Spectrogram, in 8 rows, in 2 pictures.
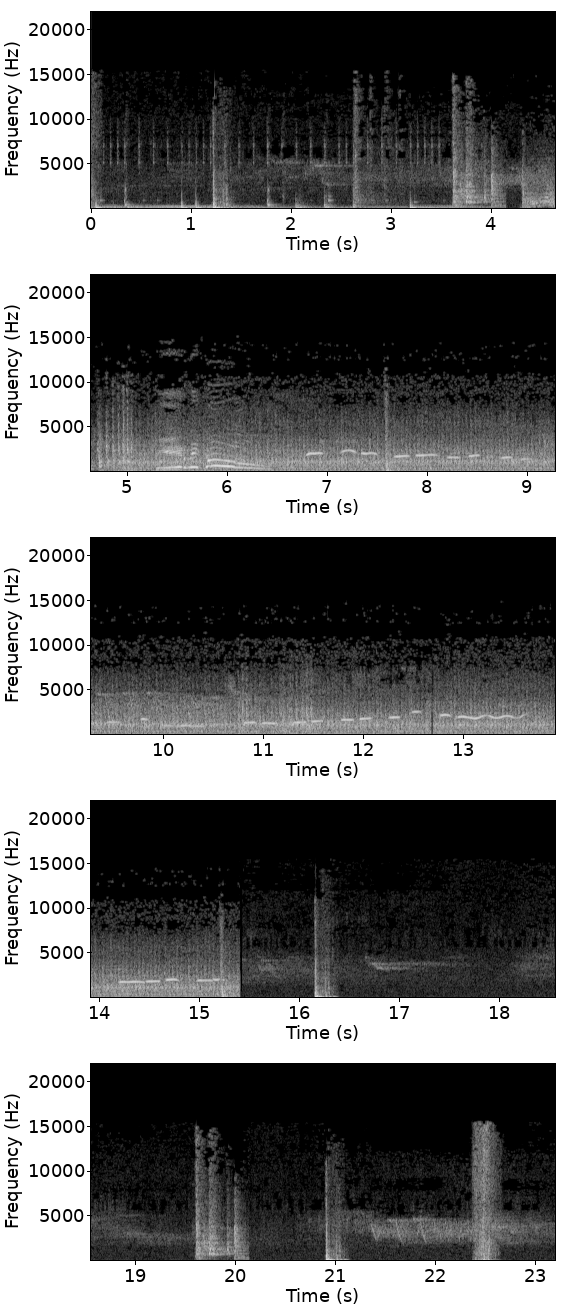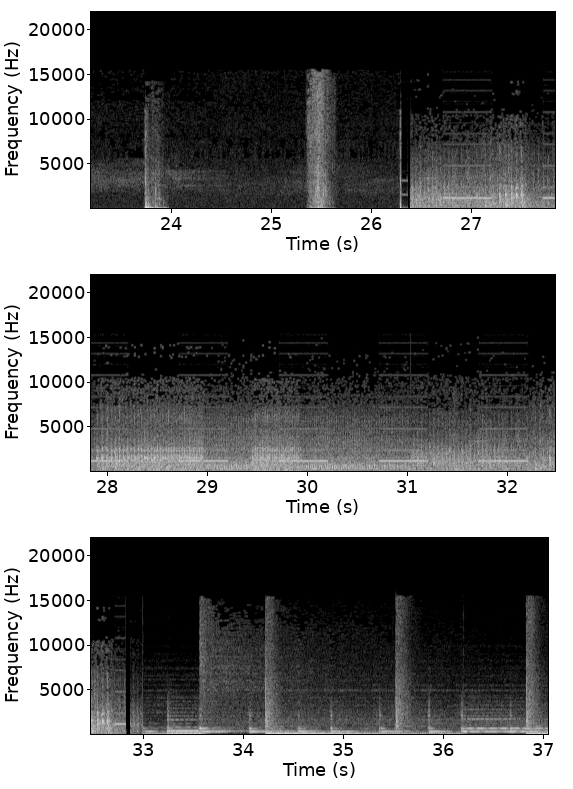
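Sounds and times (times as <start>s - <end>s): tractor engine running: 2.8s - 15.4s, 26.4s - 33.0s
knocks and clicks on sand: 20.9s - 21.2s, 23.7s - 24.0s.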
